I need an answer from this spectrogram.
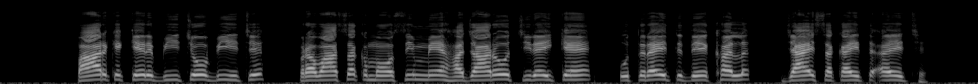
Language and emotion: Maithili, neutral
